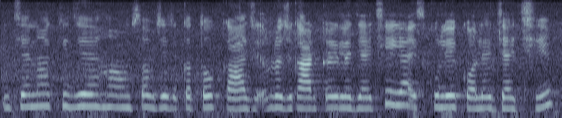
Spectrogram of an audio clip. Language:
Maithili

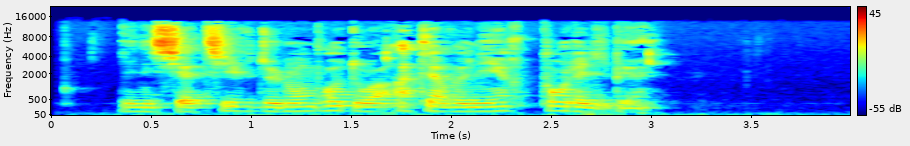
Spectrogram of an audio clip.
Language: French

